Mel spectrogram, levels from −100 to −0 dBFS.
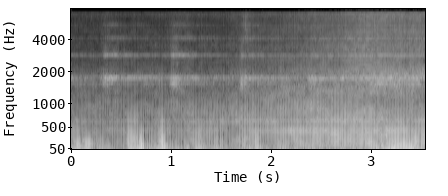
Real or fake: fake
